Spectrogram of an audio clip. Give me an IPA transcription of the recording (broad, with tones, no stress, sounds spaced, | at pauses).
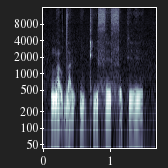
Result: ŋ a̰˦˨ ʊ̯ d a̰˦˨ ɪ̯ ʔ i˦ kʰ i˦ sʰ e˨ sʰ e˨ k e˦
